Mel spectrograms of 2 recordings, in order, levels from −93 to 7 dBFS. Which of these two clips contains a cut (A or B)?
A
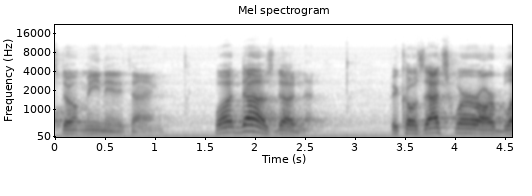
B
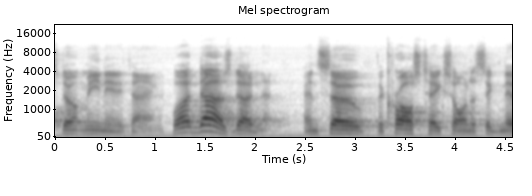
B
